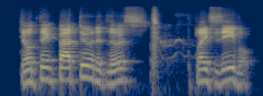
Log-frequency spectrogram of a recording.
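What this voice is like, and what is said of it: Put-on Southern accent. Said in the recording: “Will I be cancelled if I do a southern accent?”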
